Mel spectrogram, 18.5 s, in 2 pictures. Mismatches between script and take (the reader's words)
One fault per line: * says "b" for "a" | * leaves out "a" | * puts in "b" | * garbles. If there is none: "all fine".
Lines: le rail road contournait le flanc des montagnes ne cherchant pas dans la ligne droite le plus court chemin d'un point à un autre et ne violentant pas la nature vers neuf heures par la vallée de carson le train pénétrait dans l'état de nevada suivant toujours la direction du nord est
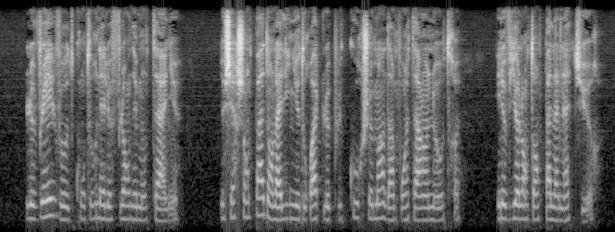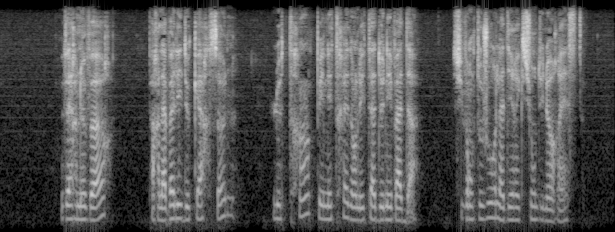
all fine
